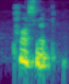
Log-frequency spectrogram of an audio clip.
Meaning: 1. A biennial plant, Pastinaca sativa, related to the carrot 2. The root of the parsnip, when used as a vegetable
- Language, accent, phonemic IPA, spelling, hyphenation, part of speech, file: English, Southern England, /ˈpɑː.snɪp/, parsnip, par‧snip, noun, LL-Q1860 (eng)-parsnip.wav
